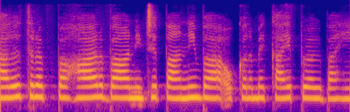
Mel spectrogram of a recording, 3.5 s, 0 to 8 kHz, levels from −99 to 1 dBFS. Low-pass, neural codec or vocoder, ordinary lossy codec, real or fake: 7.2 kHz; codec, 16 kHz, 0.5 kbps, X-Codec, WavLM features, trained on Multilingual LibriSpeech; none; fake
